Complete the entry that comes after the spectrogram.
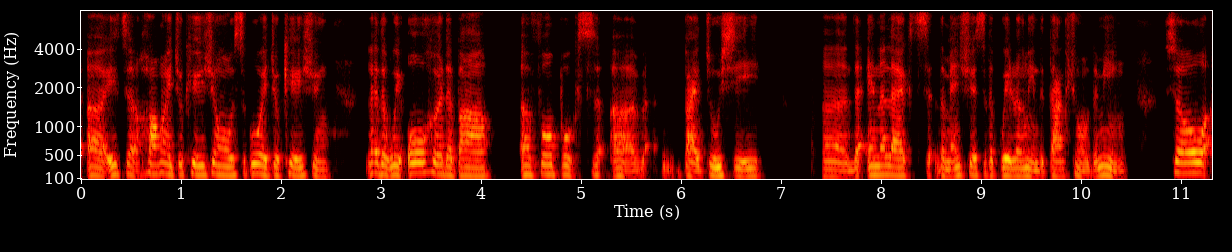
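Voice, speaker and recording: A middle-aged woman from Taiwan, giving an academic philosophy lecture in a hesitant way, with many pauses and filler sounds. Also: low-pitched, mellow.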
